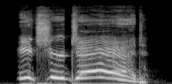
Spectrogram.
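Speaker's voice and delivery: very high father voice, "dad" drawn out. Prank calling two people, pretending to be their dad: imitating their dad. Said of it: "You sounded just like our dad".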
